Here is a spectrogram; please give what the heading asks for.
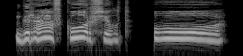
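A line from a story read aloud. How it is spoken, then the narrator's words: Silent inner groan. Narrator (Russian): мысленно застонала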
